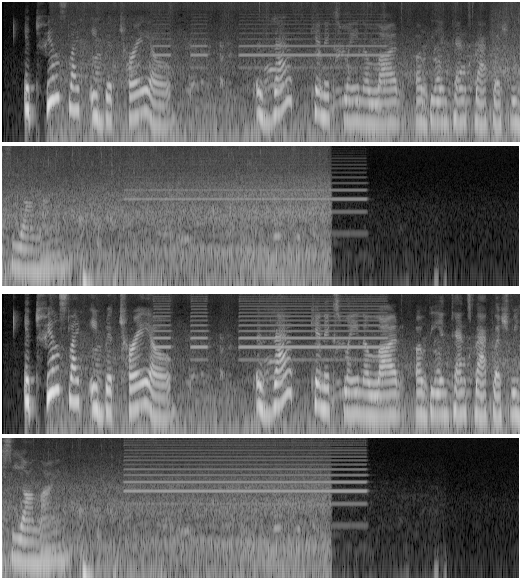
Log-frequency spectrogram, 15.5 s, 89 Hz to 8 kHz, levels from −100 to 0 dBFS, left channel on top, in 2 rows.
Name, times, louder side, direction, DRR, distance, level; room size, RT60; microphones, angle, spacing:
voice 1, 0.3-2.6 3.8-4.4 4.6-8.8, right 4 dB, 40° right, 0.5 m, -27 dB
sound 1, 0.7-12.7, left 1 dB, 15° left, 7.6 m, -40 dB
sound 2, 2.2-3.1 3.5-5.8 9.6-13.3, right 7 dB, 60° right, 3.2 m, -40 dB
sound 3, 7.3-12.7, left 4 dB, 35° left, 4.8 m, -48 dB
head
